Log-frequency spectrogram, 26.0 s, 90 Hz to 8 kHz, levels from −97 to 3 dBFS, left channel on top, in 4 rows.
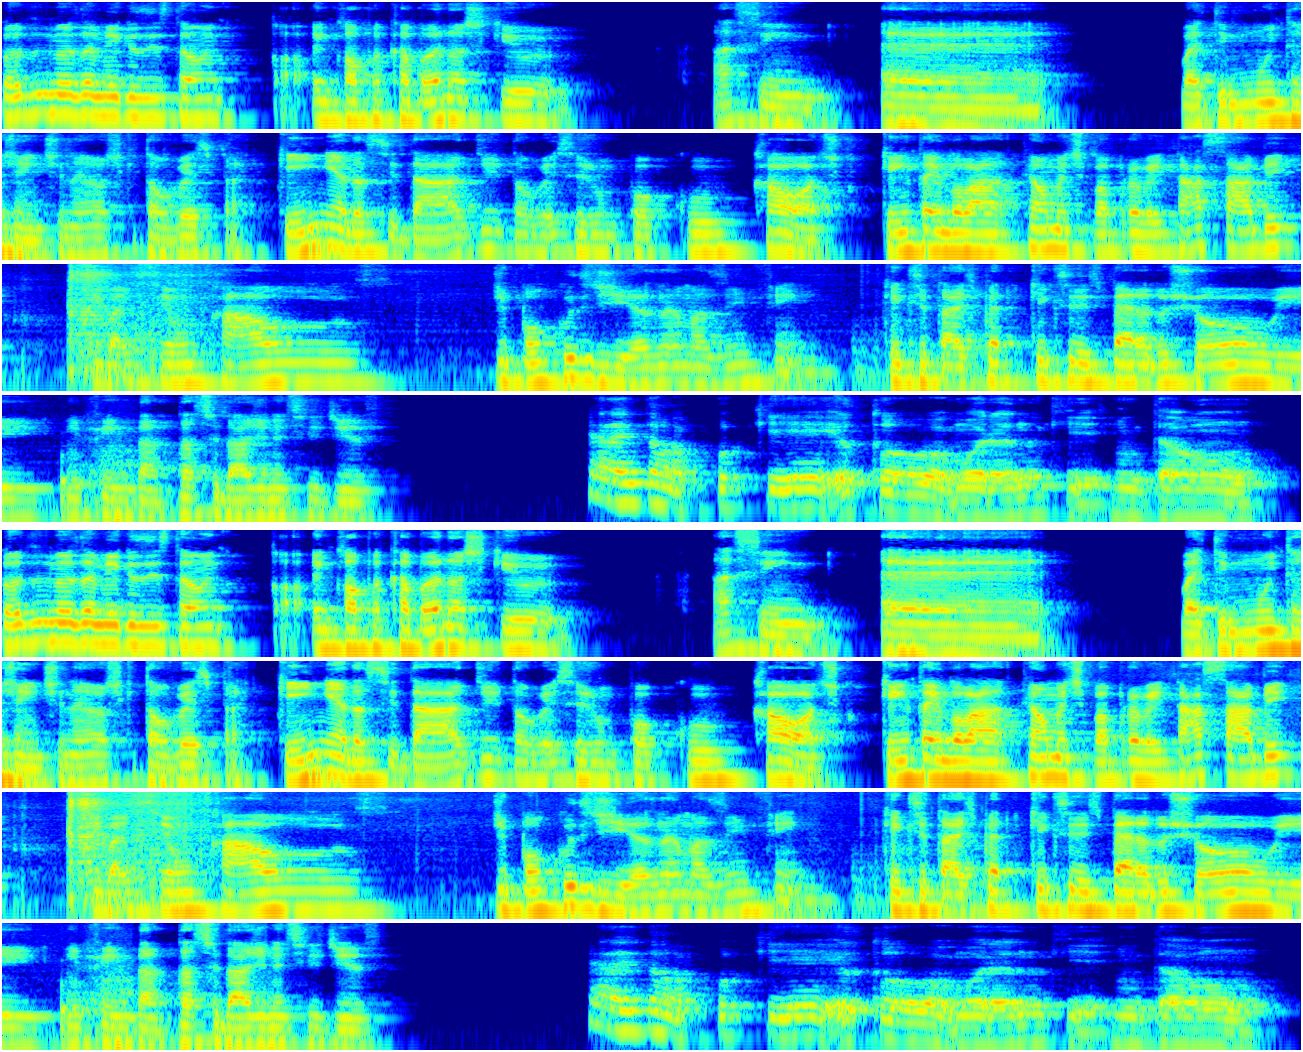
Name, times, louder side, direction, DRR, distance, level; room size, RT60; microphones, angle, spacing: voice 1, 0.0-2.9 3.6-5.3 5.9-13.0 13.4-14.9 15.5-21.4, right 3 dB, 30° right, 1.3 m, -32 dB
sound 1, 11.9-20.2, right 7 dB, 60° right, 2.3 m, -43 dB
voice 2, 22.4-25.7, left 1 dB, 55° left, 3.3 m, -36 dB
22.5 x 8.3 x 4.4 m
head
